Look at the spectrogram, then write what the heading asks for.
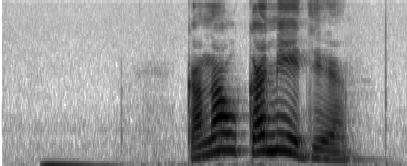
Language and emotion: Russian, positive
